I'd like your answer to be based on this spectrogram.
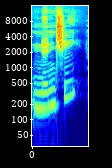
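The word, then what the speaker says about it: Nunchi (눈치): Carol, you said that in high school you would describe yourself as, I'm going to pronounce it correctly, Nunchi.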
